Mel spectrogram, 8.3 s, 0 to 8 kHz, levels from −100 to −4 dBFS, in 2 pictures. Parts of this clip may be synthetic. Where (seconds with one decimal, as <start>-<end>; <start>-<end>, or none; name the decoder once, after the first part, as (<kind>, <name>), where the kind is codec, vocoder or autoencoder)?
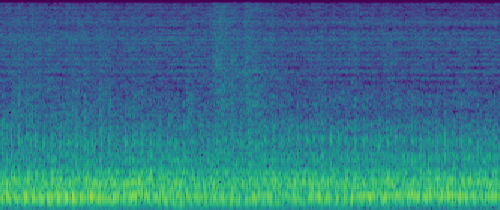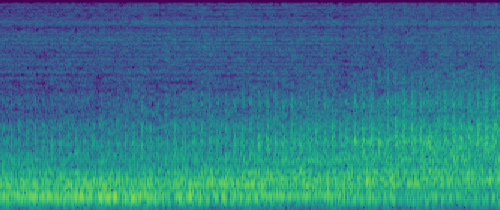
0.0-1.3 (vocoder, BigVGAN v2); 2.1-5.7; 7.0-8.3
